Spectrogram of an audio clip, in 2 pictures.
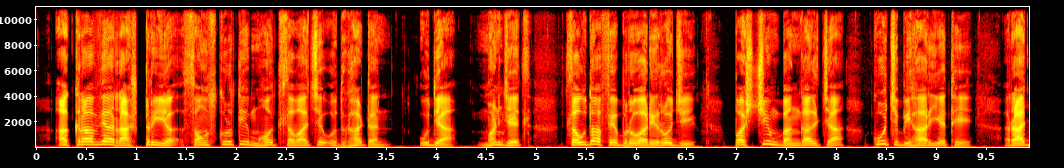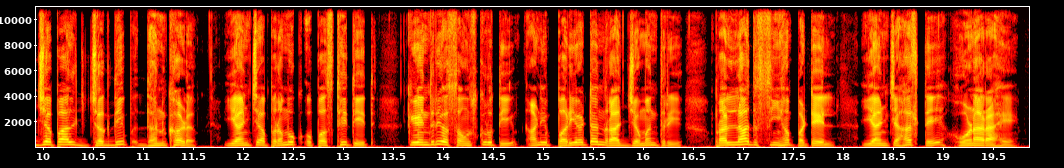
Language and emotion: Marathi, neutral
